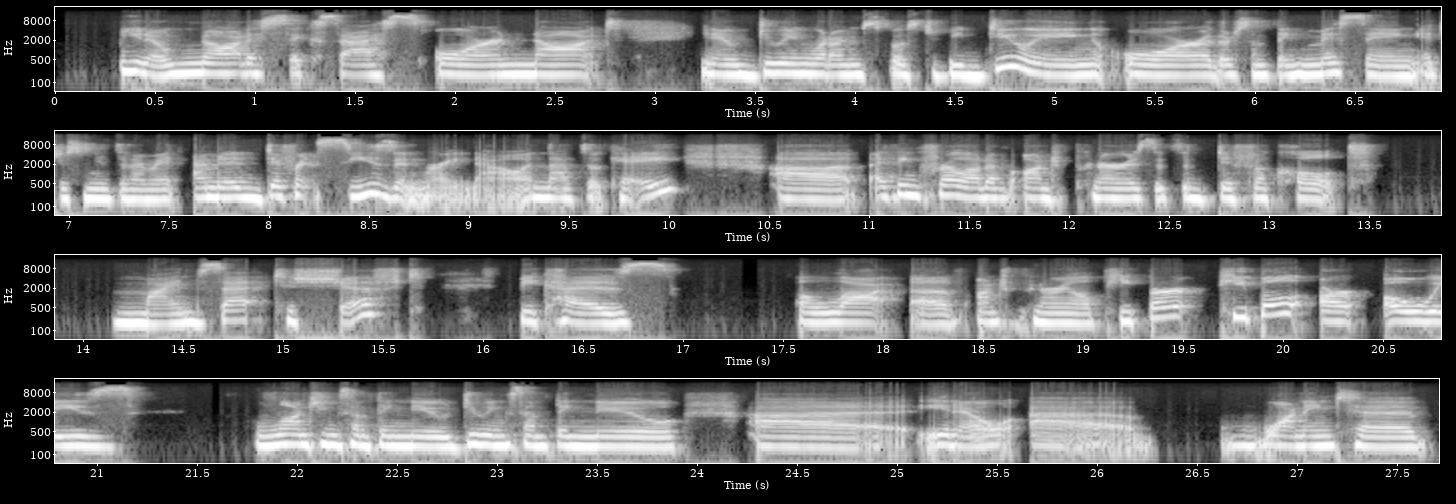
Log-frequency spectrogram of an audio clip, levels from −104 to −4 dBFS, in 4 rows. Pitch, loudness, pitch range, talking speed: 180 Hz, -14 LUFS, 175-195 Hz, 155 wpm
